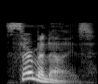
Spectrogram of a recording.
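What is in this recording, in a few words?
"sermonise", British English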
